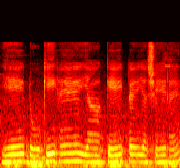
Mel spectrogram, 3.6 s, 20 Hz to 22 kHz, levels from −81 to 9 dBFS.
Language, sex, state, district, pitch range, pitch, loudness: Hindi, female, Haryana, Rohtak, 165-180 Hz, 170 Hz, -13 LUFS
